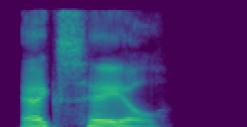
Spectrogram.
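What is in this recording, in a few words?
"exhale", English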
